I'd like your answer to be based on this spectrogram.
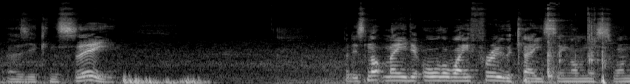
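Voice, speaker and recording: A man's voice: a little high, background noise. A British man giving a casual, unscripted show-and-tell, thinking aloud and correcting himself in a hesitant way. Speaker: vintage audio collector presenting a machine.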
